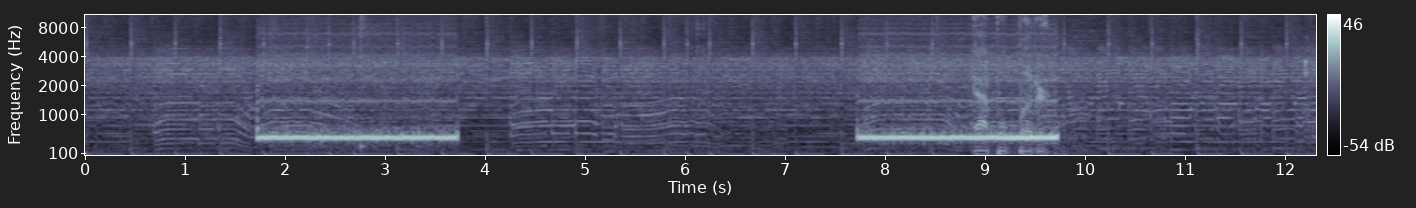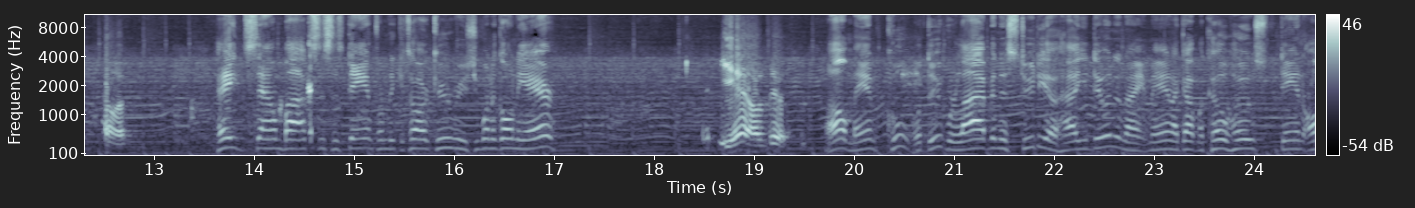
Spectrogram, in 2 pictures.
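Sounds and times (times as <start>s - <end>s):
ringback tones on an outgoing phone line: 1.7s - 3.8s, 7.7s - 9.8s
speech: 13.6s - 17.2s, 18.6s - 24.5s.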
